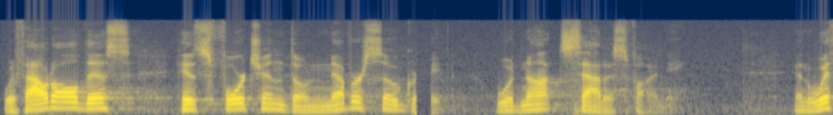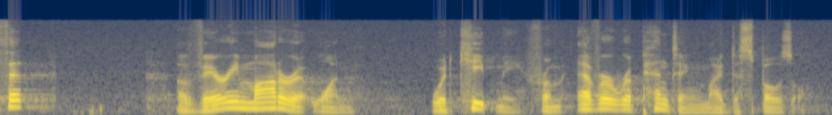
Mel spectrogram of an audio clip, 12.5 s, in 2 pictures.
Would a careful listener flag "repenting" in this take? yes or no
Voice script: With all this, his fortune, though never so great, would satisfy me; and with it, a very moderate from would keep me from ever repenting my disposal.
no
